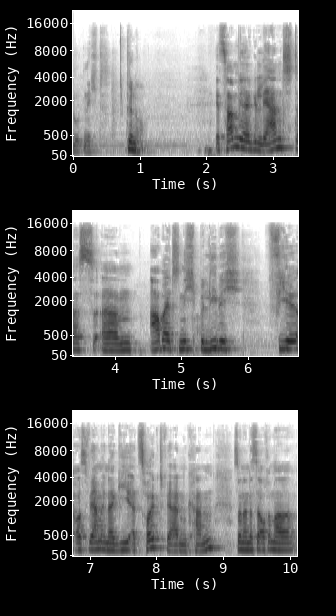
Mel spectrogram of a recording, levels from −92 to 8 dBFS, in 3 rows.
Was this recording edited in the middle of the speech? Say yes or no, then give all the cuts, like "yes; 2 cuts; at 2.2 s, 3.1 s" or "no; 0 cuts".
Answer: no; 0 cuts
